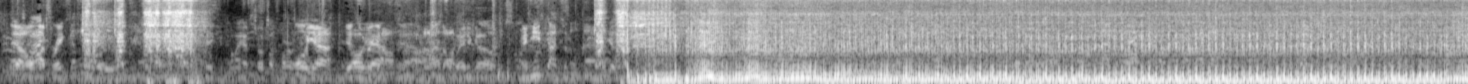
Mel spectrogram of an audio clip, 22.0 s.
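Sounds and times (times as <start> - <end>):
motorcycle engine revving and idling: 1.2 - 3.2, 8.9 - 22.0.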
